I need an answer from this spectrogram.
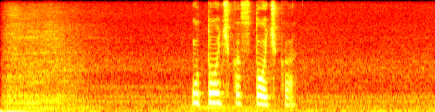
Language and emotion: Russian, neutral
